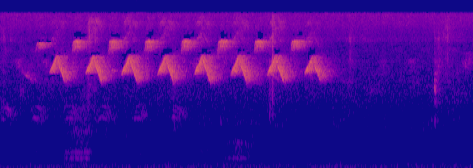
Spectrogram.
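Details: Dawn birdsong from a deep mountain forest in Pocheon, Korea: a run of eight quick identical phrases, each a bright down-slurred whistle with a sharp high note, then the bird stops. Faint low tones sound beneath.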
